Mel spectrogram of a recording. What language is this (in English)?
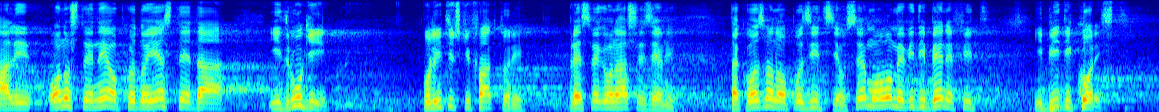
Serbian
